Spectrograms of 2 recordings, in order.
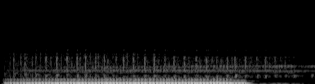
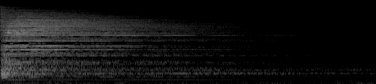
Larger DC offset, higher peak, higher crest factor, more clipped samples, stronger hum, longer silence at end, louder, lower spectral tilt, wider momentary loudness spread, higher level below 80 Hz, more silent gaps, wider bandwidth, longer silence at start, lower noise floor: neither; first, -12 dBFS vs -16 dBFS; second, 10 dB vs 22 dB; neither; neither; second, 0.65 s vs 1 s; first, -26 LUFS vs -32 LUFS; first, -13.5 dB/octave vs 2 dB/octave; second, 6 LU vs 24 LU; first, -22 dBFS vs -74 dBFS; neither; second, 1.6 kHz vs 16 kHz; about the same, 0.05 s vs 0 s; second, -50 dBFS vs -65 dBFS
